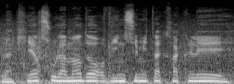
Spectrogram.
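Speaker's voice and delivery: plain reading voice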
